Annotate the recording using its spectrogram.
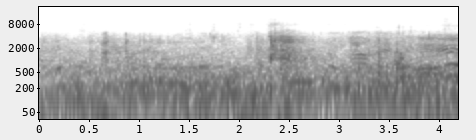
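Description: A single sharp smack of a pitched baseball about two seconds in, with a brief ring after it, over crowd murmur and scattered voices.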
